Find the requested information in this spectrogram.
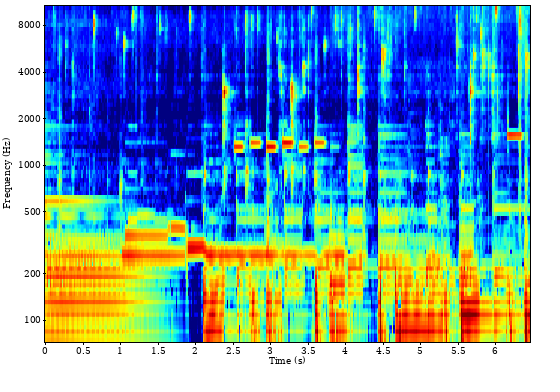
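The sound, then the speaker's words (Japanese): Tube garlic paste frying in hot oil, a soft sizzling crackle of many tiny pops and spits, with a steady melody playing underneath throughout. “油を熱したところに少し入れて軽く炒めるぐらいで大丈夫だと思いますちょっとプチプチってきましたね”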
